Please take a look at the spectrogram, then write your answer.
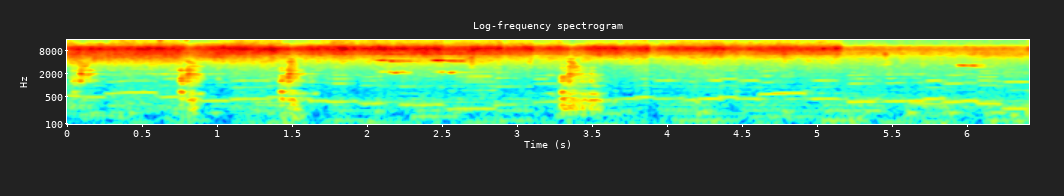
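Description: Garlic fries in a pan with a loud, steady sizzle close by. Several scraping stirs cut through it, and nobody speaks.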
